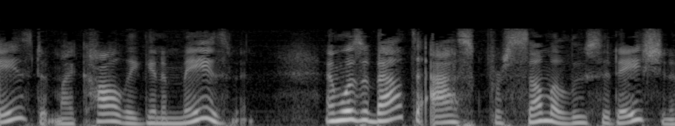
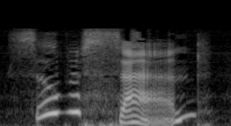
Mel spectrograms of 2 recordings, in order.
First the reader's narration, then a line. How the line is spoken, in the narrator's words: exclaimed the coroner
